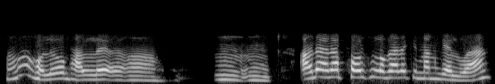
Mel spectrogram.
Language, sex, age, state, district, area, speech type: Assamese, female, 60+, Assam, Morigaon, rural, conversation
